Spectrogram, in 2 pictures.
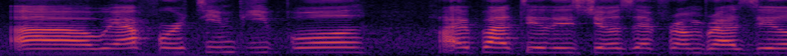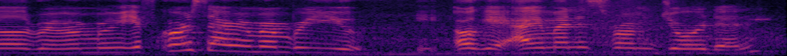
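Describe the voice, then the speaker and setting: Woman host, casual and giggly, higher pitch, outdoor street noise in the background. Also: fairly even intonation, moderate pace, fairly bright tone. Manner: chatty, giggly, reads comments aloud. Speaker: livestream host. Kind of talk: casual livestream chat. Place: apartment balcony by a busy street. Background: street traffic.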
